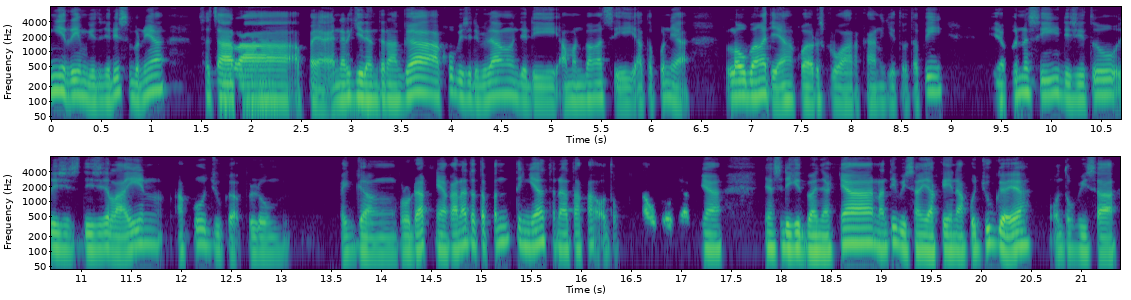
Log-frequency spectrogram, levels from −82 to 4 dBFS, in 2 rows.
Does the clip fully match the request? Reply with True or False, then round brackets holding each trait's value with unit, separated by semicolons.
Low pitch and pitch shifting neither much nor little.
True (110 Hz; 4.1 semitones)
